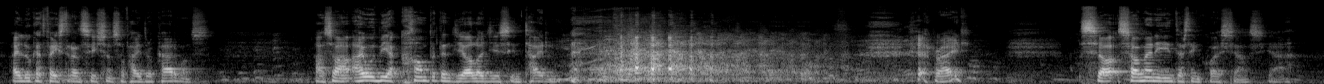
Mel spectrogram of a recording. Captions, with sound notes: I look at phase transitions of hydrocarbons. (audience laughing) And so I would be a competent geologist in Titan. (all laughing) So many interesting questions, yeah.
